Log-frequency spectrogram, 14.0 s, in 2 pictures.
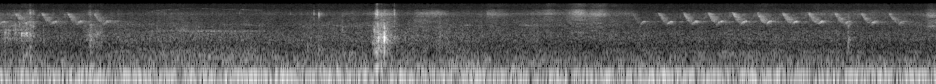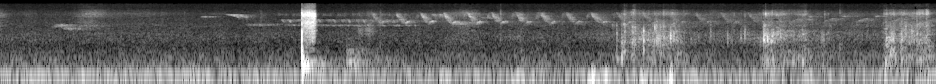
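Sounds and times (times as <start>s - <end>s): bird chirping trill: 4.8s - 7.7s, 8.5s - 13.9s.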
